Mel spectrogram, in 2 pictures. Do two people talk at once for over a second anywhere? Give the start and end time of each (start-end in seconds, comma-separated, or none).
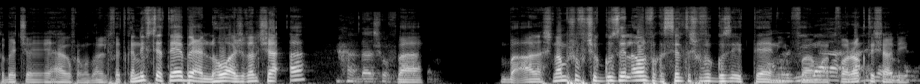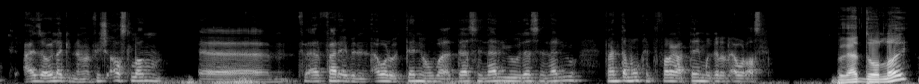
7.6-9.1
